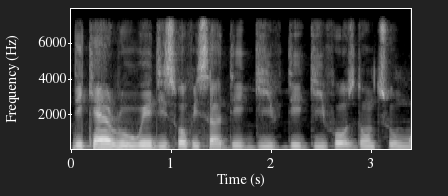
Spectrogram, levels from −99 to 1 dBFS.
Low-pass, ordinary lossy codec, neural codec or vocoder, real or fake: 7.2 kHz; none; none; real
